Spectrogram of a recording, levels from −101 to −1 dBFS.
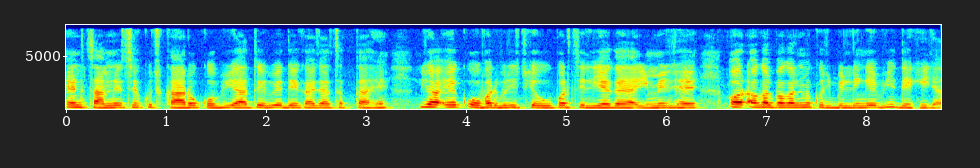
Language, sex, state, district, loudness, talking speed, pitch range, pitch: Hindi, male, Bihar, Vaishali, -18 LUFS, 210 wpm, 180-205 Hz, 190 Hz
